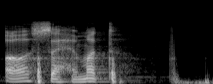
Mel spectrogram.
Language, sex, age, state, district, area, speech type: Hindi, male, 18-30, Uttar Pradesh, Sonbhadra, rural, read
